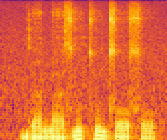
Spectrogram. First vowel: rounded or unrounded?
unrounded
